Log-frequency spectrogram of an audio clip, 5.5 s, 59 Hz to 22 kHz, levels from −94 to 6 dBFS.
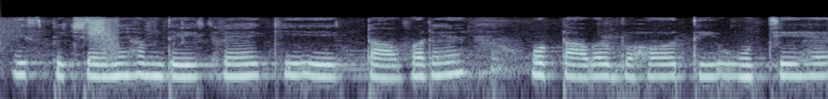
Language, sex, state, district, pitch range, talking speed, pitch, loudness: Hindi, female, Bihar, West Champaran, 235-250 Hz, 185 wpm, 240 Hz, -16 LUFS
